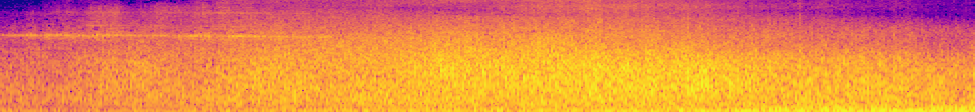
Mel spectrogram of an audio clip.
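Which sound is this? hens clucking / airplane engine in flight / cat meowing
airplane engine in flight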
